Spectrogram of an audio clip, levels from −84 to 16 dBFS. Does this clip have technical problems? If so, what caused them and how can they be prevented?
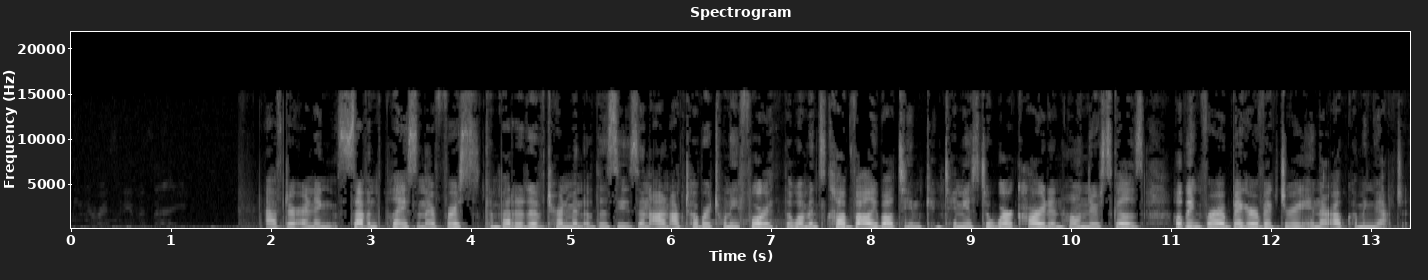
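No, nothing stood out as a technical problem on listening, so there is no cause to trace and nothing that needs preventing.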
